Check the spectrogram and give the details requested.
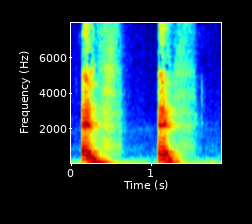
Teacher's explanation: Quand un mot allemand commence par une voyelle, on a ce qu'on appelle le coup de glotte. Donc c'est le e.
